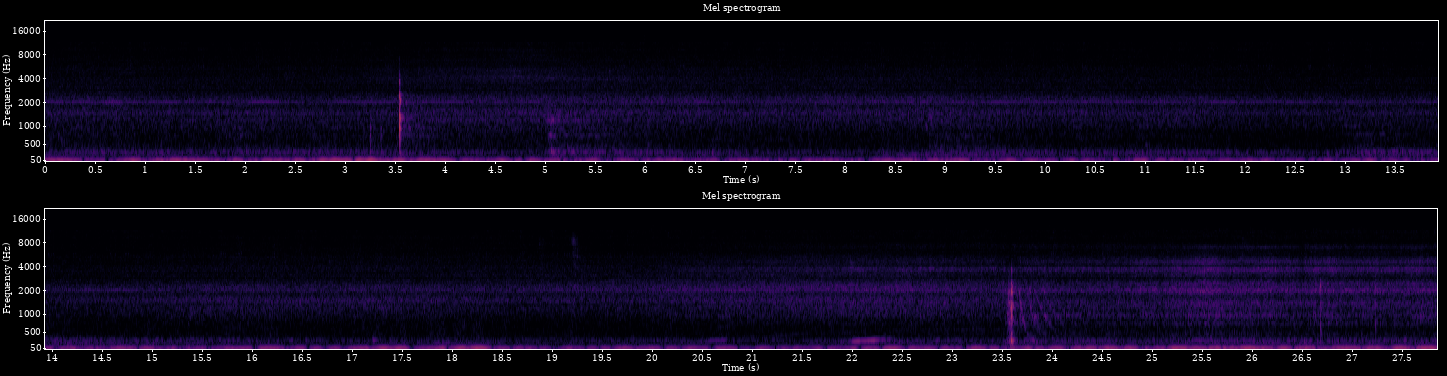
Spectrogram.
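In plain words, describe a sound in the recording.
Wind rumbles against the recording outdoors.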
